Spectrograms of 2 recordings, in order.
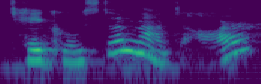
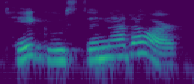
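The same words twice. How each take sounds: First: The voice rises at the end of the phrase. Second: The voice falls at the end of the phrase. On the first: It asks whether you like to swim. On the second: It states that you like to swim.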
